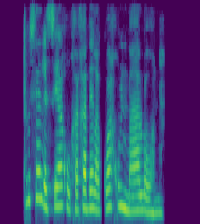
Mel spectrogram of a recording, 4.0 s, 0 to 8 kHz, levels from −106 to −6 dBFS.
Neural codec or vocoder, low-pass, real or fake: codec, 16 kHz in and 24 kHz out, 1.1 kbps, FireRedTTS-2 codec; 7.2 kHz; fake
